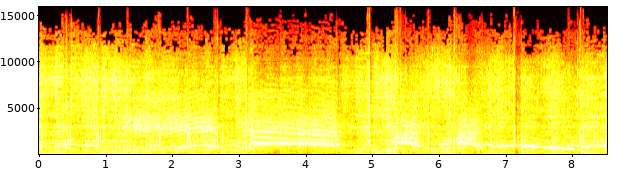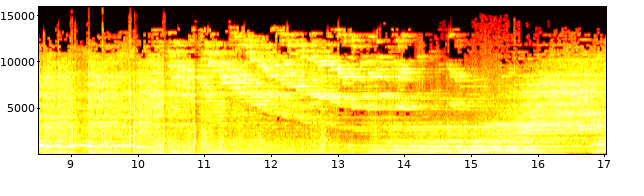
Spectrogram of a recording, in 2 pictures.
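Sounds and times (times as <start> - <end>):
loud dance music: 0.0 - 11.3
dancers shouting calls: 1.3 - 4.6, 5.2 - 8.1.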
